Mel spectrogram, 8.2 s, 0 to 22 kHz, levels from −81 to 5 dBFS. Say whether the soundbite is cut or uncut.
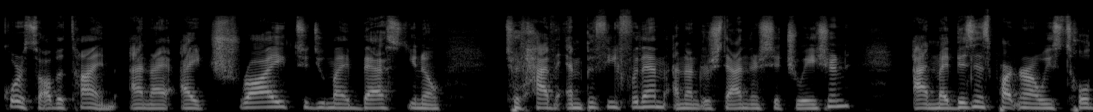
uncut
